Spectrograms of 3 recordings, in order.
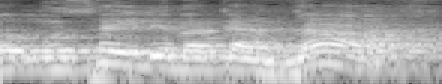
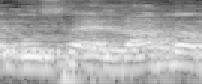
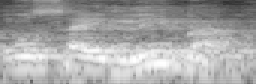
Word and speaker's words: মুসাইলিমা: ছিল যার নাম হলো মুসাইলিমা অনেকে মুসা লামা বলে শুদ্ধ উচ্চারণ মুসাইলিমা মুসাইলিমা কাজ্জাব ওই মুসাইলিমা কাজ্জাব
